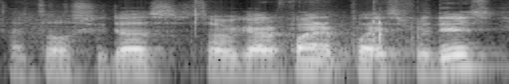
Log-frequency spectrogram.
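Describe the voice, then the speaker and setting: A man with a noticeably gravelly, fry-edged voice at an average pitch talks through a hands-on job. He sounds informal and unscripted, thinking aloud as he explains each step. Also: a little fast, background noise. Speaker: host of a hands-on wiring walkthrough. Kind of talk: casual workshop explanation while working.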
